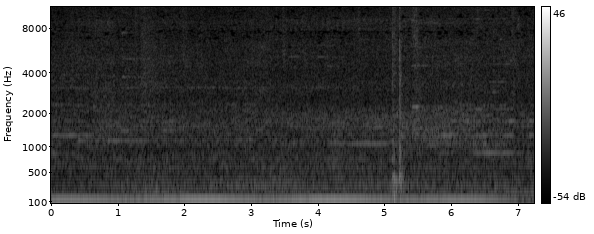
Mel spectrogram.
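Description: A Budgie the Little Helicopter coin-operated kiddie ride running in motion with a steady low hum from its mechanism, and a single knock about five seconds in. No ride music or sound effects play, a known fault of this ride.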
